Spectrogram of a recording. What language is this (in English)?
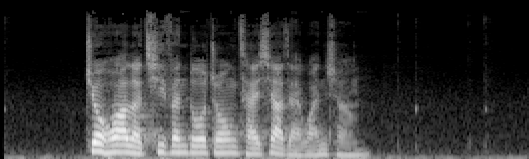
Chinese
